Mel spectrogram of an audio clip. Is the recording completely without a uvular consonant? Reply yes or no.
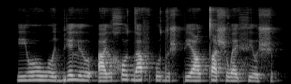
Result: no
